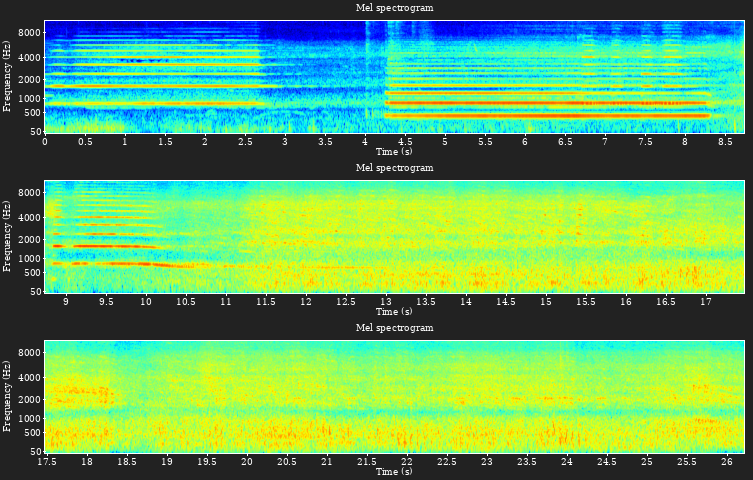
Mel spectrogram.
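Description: Howrah Rajdhani Express passing at high speed: the locomotive's horn sounds three times, a blast of a couple of seconds, a longer and louder one of about four seconds, and a short one that drops in pitch as the engine goes by. The coaches then rush past with a steady roar of wheels on the rails.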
